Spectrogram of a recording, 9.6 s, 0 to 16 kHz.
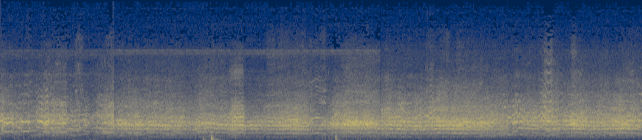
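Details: Many macaws gathered at a clay lick in the Manu jungle of Peru, 2008; a dense, continuous wash of harsh overlapping squawks, with a few sharp low knocks early on.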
